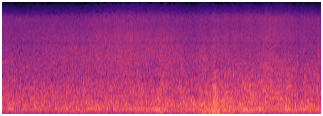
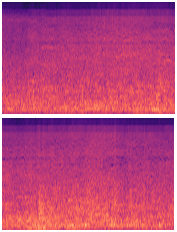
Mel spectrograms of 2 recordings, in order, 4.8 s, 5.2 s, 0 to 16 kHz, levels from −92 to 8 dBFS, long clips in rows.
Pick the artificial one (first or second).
second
